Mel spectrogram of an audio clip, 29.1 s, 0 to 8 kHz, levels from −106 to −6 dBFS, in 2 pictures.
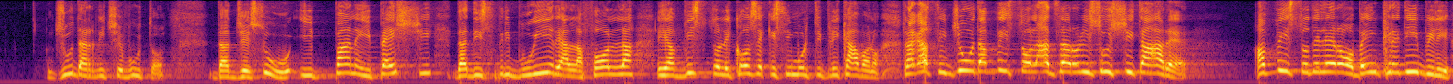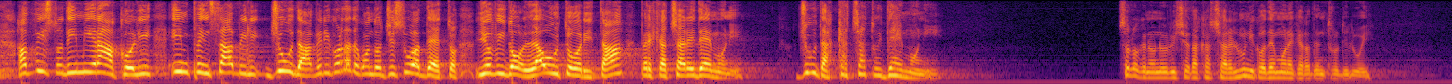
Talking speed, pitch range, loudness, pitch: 150 wpm, 200-285 Hz, -17 LUFS, 245 Hz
